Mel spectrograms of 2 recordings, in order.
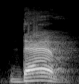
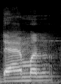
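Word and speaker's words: damn: पहले एम आता है एम एन एक साथ हो तो हमें हमें वहां क्या करना है एन को नहीं पढ़ना है जैसे ऑटम कॉलम डैम और हाइम तो यहां पे हमें ऐसे ऑटम कॉलमन डैमन ऐसे हाइमन ऐसे नहीं पढ़ना है ठीक है क्लियर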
